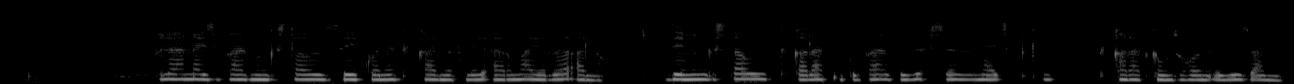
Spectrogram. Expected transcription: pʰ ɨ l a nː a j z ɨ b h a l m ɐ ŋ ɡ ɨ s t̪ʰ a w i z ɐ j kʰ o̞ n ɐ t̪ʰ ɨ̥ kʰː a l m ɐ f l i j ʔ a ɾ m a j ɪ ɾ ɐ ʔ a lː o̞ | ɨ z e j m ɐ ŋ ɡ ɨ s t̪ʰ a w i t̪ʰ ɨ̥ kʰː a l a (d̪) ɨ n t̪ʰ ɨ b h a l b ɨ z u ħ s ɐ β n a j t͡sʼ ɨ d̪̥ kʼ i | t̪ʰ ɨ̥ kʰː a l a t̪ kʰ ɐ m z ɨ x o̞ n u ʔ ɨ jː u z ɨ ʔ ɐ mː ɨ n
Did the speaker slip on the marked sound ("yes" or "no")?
yes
